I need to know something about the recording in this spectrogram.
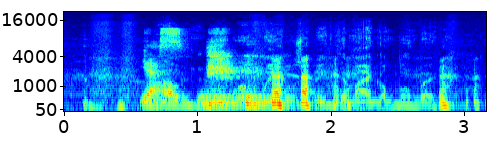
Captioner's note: laughs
